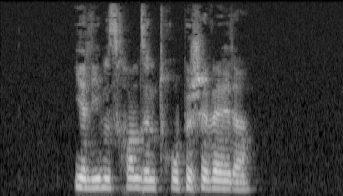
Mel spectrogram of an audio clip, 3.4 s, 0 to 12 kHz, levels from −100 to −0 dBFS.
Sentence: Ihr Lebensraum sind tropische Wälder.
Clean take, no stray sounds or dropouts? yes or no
yes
